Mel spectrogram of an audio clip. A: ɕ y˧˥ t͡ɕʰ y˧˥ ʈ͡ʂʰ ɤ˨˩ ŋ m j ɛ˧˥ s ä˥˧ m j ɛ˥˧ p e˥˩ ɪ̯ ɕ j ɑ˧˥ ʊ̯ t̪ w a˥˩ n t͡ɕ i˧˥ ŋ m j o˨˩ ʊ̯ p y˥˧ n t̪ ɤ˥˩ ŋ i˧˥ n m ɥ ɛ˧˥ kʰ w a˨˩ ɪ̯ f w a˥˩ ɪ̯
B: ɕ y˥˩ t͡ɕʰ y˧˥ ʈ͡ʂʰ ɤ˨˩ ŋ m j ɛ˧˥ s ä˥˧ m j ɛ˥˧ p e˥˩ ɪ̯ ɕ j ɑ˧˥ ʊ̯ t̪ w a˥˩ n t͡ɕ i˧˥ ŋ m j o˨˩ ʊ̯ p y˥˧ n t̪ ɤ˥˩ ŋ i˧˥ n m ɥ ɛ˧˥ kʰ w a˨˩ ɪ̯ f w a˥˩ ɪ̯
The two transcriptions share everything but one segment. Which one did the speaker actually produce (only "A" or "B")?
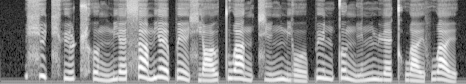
B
